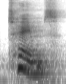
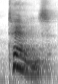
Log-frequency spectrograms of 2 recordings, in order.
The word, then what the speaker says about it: Thames: The letter A is pronounced as A. A as in any, many, said, says, and the river Thames. Any, many, said, says, Thames.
